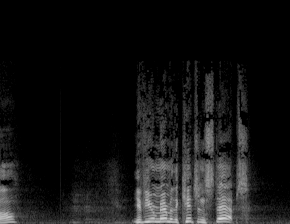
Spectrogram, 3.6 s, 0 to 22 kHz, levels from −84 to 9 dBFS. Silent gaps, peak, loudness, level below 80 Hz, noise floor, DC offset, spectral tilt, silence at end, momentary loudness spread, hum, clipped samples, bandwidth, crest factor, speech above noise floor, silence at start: none; 0 dBFS; -17 LUFS; -68 dBFS; -58 dBFS; under 0.1%; -3.5 dB/octave; 0.55 s; 14 LU; none; under 0.1%; 15 kHz; 20 dB; 41 dB; 0 s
